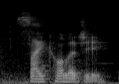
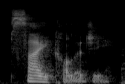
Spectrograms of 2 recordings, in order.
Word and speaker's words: psychology: If a word starts with PS, just ignore the P.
